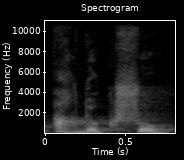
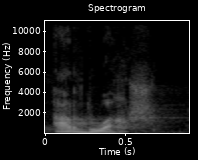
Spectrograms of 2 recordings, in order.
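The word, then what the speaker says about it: Ardoxsho: qu'on dit généralement Ardoksho, parce que c'est comme ça que ça s'écrit en bactrien. En fait, ça se prononçait Ardouarch.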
